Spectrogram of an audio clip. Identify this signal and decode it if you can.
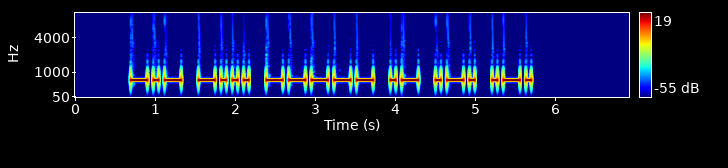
Morse code, heard as a keyed tone, about 17 wpm, 700 Hz. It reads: KB0ARR
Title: USA Call Signs - 6 Characters - Repeated 3x - 17wpm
